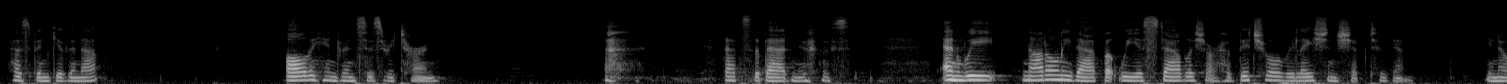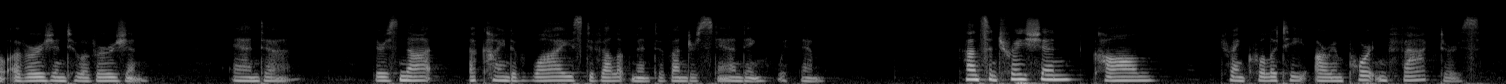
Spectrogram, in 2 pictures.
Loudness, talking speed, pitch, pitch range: -28 LUFS, 100 wpm, 175 Hz, 165-190 Hz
